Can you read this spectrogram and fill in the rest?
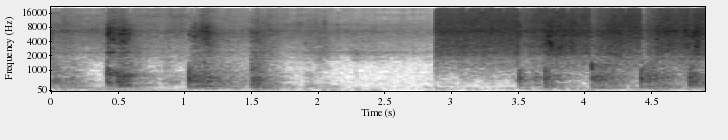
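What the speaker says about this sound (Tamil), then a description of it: "சேர்த்துட்டு இது 2 மிக்ஸ் ஆகிட்டு நல்லா கிண்டணும்" Chopped tomatoes being stirred in a frying pan for an egg gravy, repeated scraping strokes over a sizzle that drops briefly, then returns loud and steady with more stirring, no speech.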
